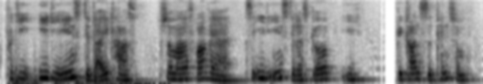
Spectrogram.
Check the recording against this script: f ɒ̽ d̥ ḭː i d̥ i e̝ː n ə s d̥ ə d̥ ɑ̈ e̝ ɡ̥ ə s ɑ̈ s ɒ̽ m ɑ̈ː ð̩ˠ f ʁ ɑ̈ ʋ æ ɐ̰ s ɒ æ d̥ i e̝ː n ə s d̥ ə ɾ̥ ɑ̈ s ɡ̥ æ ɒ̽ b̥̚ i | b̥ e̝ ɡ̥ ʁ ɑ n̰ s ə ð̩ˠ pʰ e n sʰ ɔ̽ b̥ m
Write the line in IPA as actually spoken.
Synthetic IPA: f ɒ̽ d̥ ḭː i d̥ i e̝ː n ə s d̥ ə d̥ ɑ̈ e̝ ɡ̥ ə h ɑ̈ s ɒ̽ m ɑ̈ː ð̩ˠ f ʁ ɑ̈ ʋ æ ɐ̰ s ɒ i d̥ i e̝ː n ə s d̥ ə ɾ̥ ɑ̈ s ɡ̥ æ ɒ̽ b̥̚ i | b̥ e̝ ɡ̥ ʁ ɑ n̰ s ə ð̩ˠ pʰ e n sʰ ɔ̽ m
